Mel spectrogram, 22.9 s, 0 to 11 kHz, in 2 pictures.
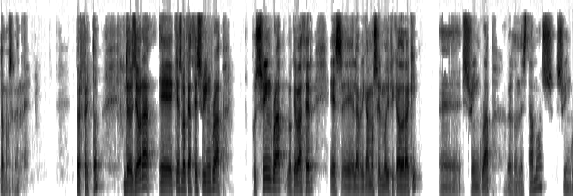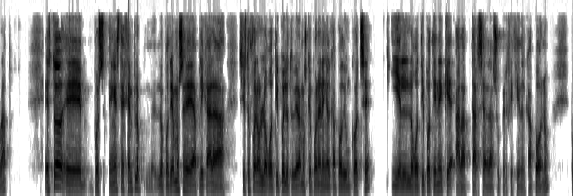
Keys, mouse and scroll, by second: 0.4 click, 0.8 shift+middle click, 1.6 right click, 1.9 shift+middle click, 2.4 g, 3.7 z, 4.2 shift+middle click, 4.8 shift+middle click, 8.2 click, 11.8 click, 13.3 shift+middle click, 14.4 scroll up 2, 14.4 z, 15.5 shift+middle click, 17.0 shift+middle click, 22.0 shift+middle click.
